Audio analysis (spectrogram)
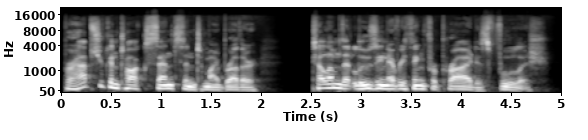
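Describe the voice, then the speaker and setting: A man voicing a calculating brother who talks in a smooth, persuasive, condescending way. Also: fairly low pitch, animated, fairly quick, dry recording, clean studio sound, lightly acted. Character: calculating brother pushing a ranch sale.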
